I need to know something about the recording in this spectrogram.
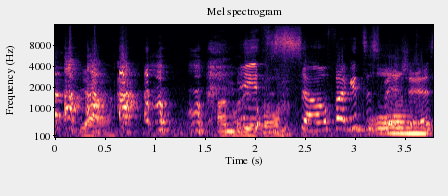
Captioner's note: laughing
